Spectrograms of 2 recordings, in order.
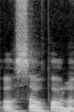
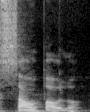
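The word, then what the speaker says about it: São Paulo: it Sao Paulo, and the little squiggly line on top of the A is called a tilde and it has a very nasal effect. So it's called Sao Paulo.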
